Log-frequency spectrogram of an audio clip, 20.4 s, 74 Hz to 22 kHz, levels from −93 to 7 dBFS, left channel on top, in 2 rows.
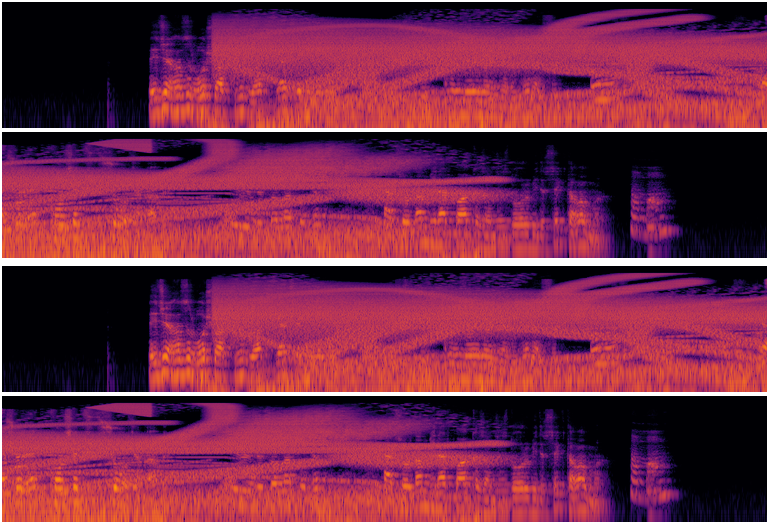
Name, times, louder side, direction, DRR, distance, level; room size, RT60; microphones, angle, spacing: voice 1, 2.0-4.5 5.2-7.4 10.1-12.5 13.2-14.6 15.3-18.2, right 2 dB, 90° right, 1.4 m, -32 dB
sound 1, 2.5-17.1, right 1 dB, 5° right, 0.3 m, -28 dB
voice 2, 7.8-8.3 9.7-10.6 10.9-11.1 18.6-19.2, right 1 dB, 45° right, 1.5 m, -36 dB
7.7 x 5.1 x 4.0 m
head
